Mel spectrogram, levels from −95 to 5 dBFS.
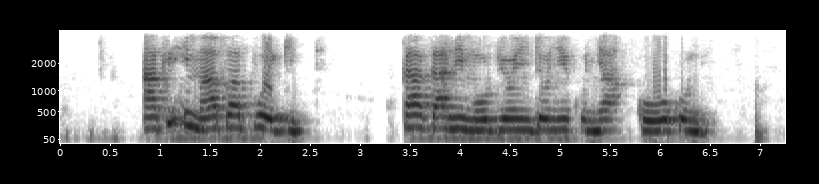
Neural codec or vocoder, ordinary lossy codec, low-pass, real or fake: none; Opus, 64 kbps; 3.6 kHz; real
